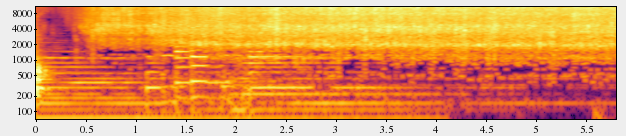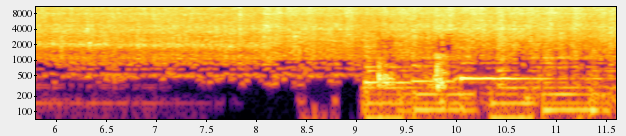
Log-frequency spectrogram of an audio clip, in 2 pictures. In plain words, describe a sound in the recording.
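Chicken sizzles steadily in a hot pan.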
